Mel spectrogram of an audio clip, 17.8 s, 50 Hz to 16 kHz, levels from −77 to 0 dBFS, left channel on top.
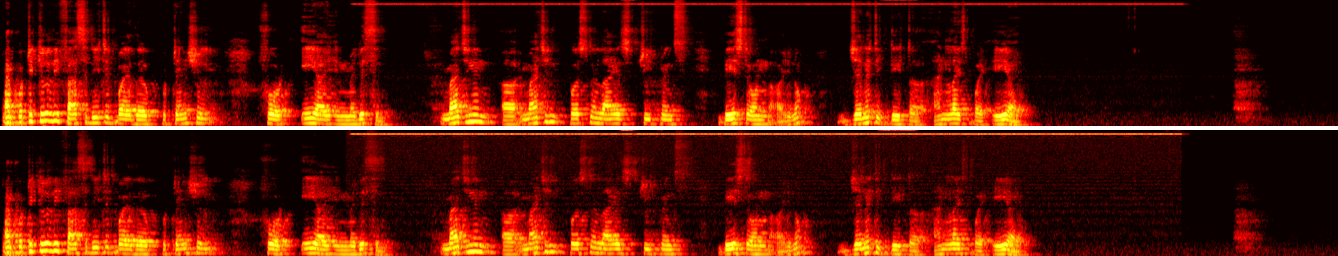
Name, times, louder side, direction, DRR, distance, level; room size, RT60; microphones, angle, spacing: voice 1, 0.0-5.1 5.8-9.1 9.6-10.7 11.2-13.6 16.5-16.7, left 1 dB, 70° left, 0 dB, 2.1 m, -21 dB
sound 1, 4.6-15.8, right 14 dB, 75° right, 1.5 m, -31 dB
22.0 x 20.5 x 2.7 m, 0.39 s
head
